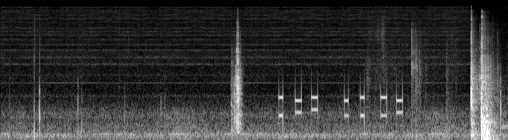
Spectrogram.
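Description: A quick series of about eight short, evenly spaced dial tones beeps out a phone number, framed by a couple of soft clicks and a louder handset clatter near the end, over faint background hum.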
